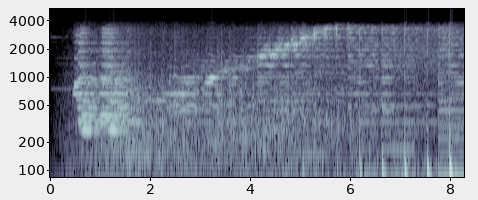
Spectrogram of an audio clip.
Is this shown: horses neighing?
no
